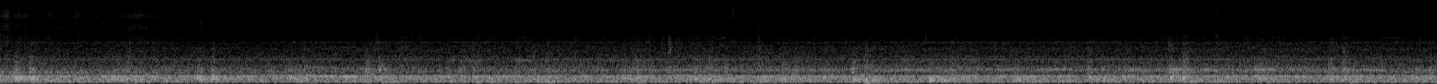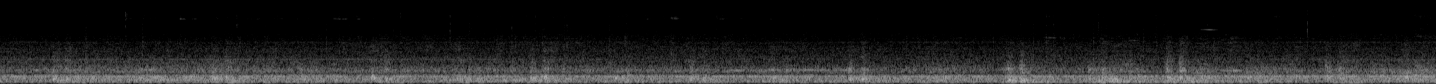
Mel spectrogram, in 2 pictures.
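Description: Seibu 001 series Laview electric train running along the line, heard from inside the front car: a steady rumble of wheels on rail with a continuous hum and occasional rail-joint clicks.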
